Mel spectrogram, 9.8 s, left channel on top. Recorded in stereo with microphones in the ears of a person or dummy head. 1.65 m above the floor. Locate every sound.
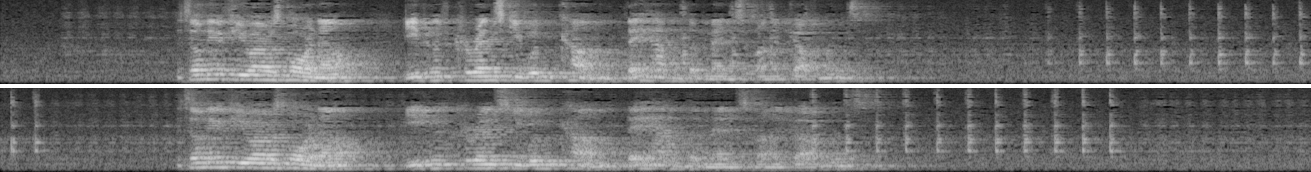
1.3 s a man speaking: 20° left (ahead or behind), 2.5 m; by 6.5 s 70° left (ahead or behind), 3.5 m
